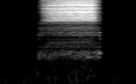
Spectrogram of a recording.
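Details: Single harsh, airy hiss-screech lasting almost a second from a barn owl nestling at a nest-box camera in the Hula Valley, Israel, recorded in July during a pouncing play session among four siblings; otherwise quiet.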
